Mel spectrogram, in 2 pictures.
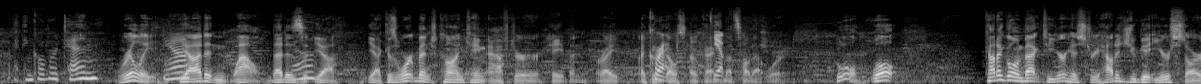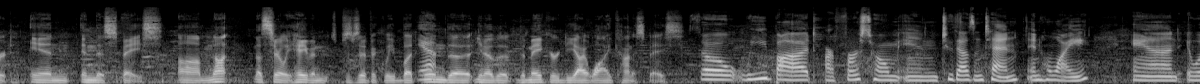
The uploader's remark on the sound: LIVE from HAVEN 2022.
